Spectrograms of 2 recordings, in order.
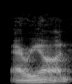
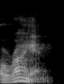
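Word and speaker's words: Arian: Aryan, A-R-I-A-N. from Arion, you get two other mispronunciations, Arion with a Y, or Orion, as in Orion constellation, which is exactly the location of the empire I'm talking about here.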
